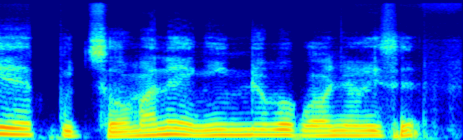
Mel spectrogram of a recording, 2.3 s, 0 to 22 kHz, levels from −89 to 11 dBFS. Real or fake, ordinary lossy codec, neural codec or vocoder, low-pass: fake; none; codec, 44.1 kHz, 2.6 kbps, DAC; 19.8 kHz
